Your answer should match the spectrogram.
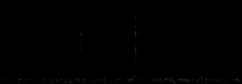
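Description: Near silence: room tone with two faint, short clicks a little over half a second apart, about a second in.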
